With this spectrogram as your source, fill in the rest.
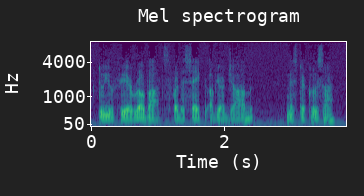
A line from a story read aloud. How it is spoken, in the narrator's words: Daniil said quietly to Klusar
